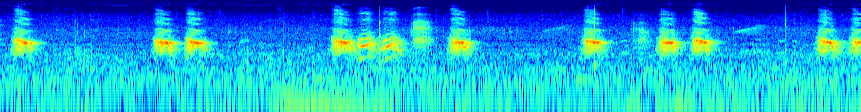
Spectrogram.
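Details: A pet cockatiel gives short, harsh bark-like notes in irregular pairs, mimicking the household dog.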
